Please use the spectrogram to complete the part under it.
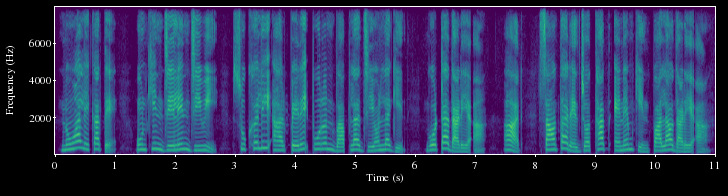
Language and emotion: Santali, neutral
